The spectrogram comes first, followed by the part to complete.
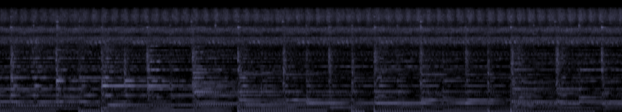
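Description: Instrumental background music with a steady beat and bass line, laid over a steady, high-pitched chorus of insects such as crickets.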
